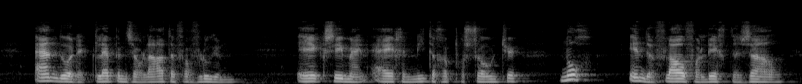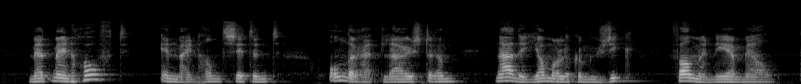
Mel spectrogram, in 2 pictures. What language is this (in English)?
Dutch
